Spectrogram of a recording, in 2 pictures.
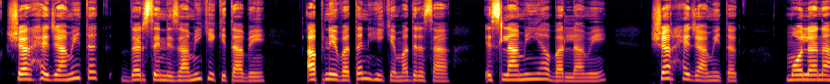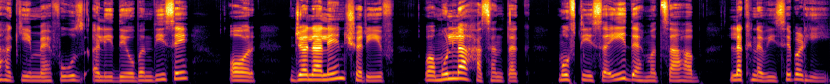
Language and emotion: Urdu, neutral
